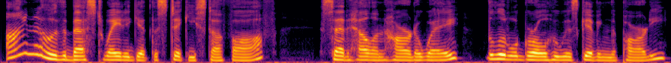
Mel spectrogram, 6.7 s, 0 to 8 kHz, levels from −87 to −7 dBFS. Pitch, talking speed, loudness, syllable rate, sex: 180 Hz, 195 wpm, -18 LUFS, 4.8 syllables/s, female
